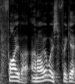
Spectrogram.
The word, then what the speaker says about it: Fiverr: someone put me on to a site called fiber and I always forget how it's spelt it's fi double V R I think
